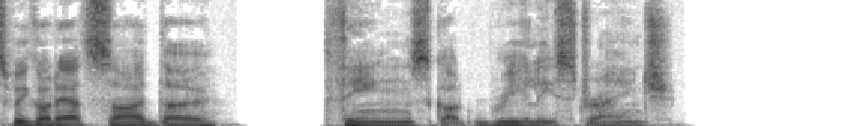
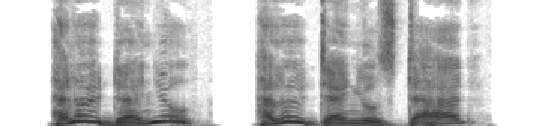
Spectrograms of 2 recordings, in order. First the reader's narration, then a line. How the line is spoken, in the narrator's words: she said in a high, insistent voice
